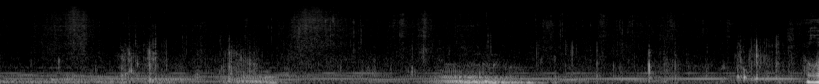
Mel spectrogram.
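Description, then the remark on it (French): A dinosaur gives deep, rumbling roars and growls in two main bursts, the second louder, with snorts and sharp crunching, munching sounds as it eats leaves from a hand. No one speaks. “ressent toute l'énergie de ce majestueux dinosaure.”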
